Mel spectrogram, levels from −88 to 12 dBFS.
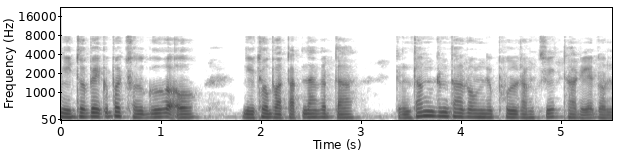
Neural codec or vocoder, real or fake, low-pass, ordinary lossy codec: codec, 16 kHz, 4 kbps, FreqCodec, larger model; fake; none; none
